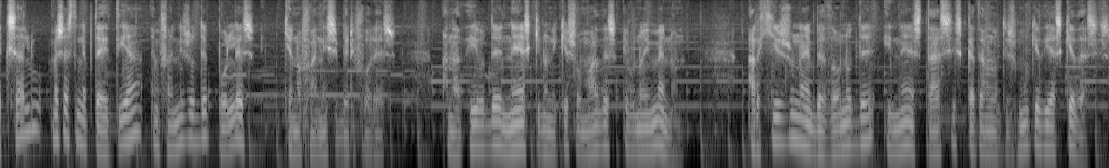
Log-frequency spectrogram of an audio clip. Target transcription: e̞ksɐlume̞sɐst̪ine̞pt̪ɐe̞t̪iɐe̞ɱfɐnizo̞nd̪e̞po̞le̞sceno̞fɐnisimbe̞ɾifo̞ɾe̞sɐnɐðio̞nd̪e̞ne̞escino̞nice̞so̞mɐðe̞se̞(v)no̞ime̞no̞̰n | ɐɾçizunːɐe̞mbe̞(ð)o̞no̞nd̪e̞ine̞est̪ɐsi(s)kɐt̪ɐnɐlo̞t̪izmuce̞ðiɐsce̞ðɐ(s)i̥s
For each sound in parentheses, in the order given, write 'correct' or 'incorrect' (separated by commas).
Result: correct, correct, correct, correct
